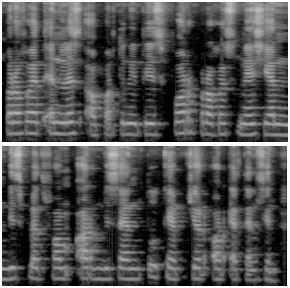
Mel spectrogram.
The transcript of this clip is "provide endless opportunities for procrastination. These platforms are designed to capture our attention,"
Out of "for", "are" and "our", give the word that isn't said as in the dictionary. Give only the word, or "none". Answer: none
